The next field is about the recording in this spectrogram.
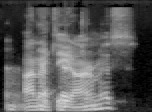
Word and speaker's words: Ana de Armas: Ana de Armas? – Yes.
